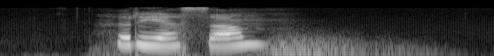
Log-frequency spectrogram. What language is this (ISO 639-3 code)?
swe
